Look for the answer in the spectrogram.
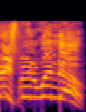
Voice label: US location basement window, battlechatter, english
